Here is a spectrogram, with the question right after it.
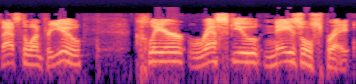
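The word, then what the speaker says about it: Xlear: Look for, ask for, Clear, spelled with an X, X-L-E-A-R, Nasal Sprays.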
